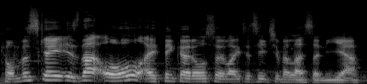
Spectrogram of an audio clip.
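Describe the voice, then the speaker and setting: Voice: medium pitch, brisk, a bit bright. A gamer giving casual, informal playthrough commentary with short reactions. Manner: informal reactions, reads some game text aloud. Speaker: gaming video maker. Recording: game music behind the voice.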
